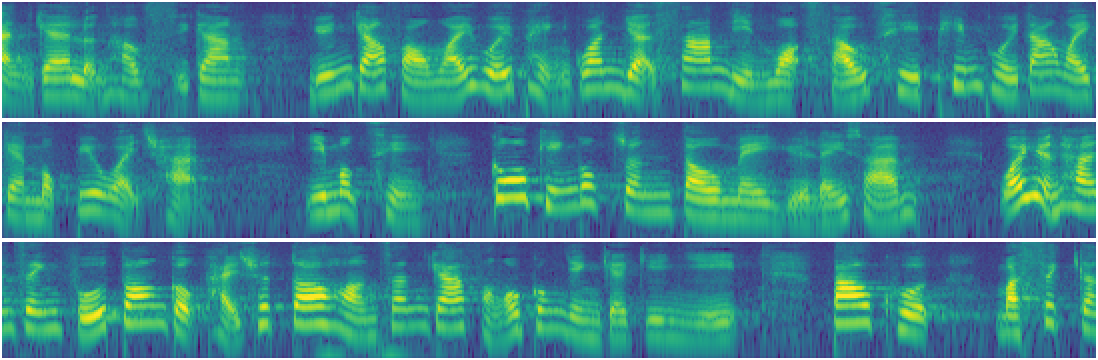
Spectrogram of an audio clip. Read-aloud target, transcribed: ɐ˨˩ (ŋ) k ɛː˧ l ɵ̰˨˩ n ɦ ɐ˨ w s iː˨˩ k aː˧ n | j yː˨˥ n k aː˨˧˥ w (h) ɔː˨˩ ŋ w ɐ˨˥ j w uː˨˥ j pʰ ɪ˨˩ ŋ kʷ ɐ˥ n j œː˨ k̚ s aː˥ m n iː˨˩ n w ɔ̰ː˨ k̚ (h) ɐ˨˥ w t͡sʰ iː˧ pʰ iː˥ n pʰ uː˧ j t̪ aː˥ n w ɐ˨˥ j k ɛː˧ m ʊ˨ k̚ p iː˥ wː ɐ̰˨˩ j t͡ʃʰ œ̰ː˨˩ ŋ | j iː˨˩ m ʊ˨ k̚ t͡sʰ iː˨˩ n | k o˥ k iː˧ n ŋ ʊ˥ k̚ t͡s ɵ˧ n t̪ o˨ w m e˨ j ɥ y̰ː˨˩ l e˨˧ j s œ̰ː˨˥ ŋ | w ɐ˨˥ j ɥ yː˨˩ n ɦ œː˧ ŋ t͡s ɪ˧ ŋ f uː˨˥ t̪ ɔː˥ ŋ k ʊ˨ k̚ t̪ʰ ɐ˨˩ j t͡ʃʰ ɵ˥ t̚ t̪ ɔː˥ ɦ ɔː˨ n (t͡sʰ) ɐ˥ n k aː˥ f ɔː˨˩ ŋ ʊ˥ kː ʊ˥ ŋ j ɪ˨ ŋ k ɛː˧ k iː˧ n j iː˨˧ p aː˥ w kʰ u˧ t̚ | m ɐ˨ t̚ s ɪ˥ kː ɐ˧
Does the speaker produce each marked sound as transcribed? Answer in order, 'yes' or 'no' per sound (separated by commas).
no, no, no, no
